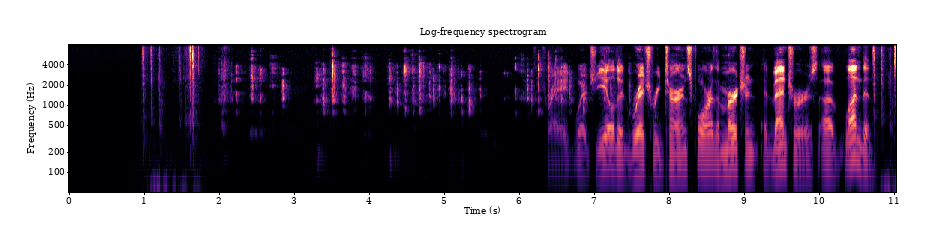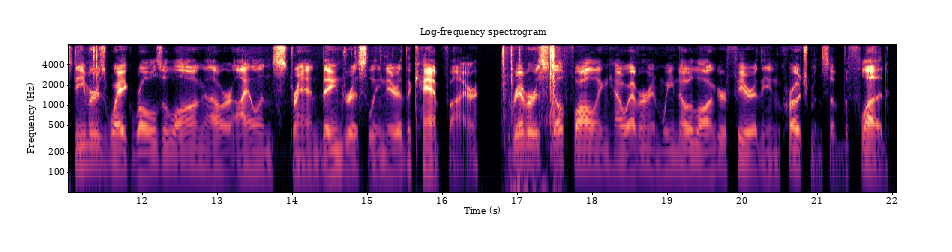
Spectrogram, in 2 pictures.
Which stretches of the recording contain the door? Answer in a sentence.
The door can be heard from 0.9 to 1.9 s, from 10.7 to 11.6 s and from 16.8 to 17.6 s.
